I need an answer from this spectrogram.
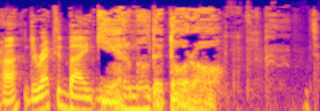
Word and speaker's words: Guillermo del Toro: Directed by Guillermo del Toro.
